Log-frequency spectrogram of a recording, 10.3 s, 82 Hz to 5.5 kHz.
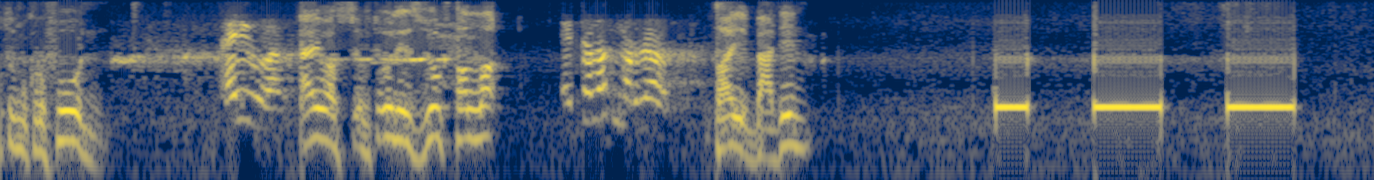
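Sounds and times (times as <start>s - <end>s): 
speech: 0.0s - 0.9s, 1.7s - 3.8s, 4.4s - 6.2s
telephone ringing tones of a call coming in on a call-in line: 7.5s - 9.8s.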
